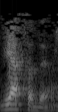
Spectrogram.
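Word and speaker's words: Вьясадева: Кстати говоря, по поводу вот, книга, например, Бхагавадгита, она считается э, литературным воплощением Литературным воплощением Васудева является. Да, Вясадева.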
